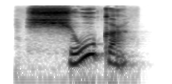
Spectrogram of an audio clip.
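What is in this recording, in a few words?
"pike", Russian; bukvar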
